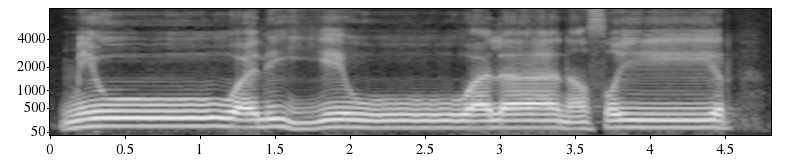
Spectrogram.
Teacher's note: أدغم لكنه ما أتى بالغنة. كل الصوت عم يأتي من فين؟ من الفم. ها أنا الآن أسد أنفي وأفتحه والصوت لا يختل. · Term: من غير غنة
